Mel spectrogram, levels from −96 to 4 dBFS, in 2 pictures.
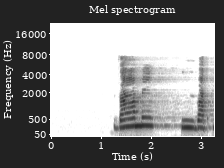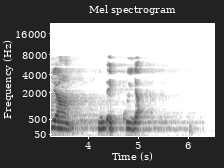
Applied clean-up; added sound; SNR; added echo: none; none; none; reverberation time 0.7 s.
